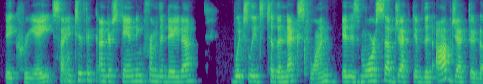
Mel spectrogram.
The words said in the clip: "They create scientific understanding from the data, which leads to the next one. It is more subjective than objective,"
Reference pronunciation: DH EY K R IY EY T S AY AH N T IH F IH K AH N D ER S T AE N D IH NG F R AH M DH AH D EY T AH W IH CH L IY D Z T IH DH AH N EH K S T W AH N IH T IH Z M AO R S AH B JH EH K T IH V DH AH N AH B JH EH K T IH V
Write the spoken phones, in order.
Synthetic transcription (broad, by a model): DH EY K R IY EY T S AY AH N T IH F IH K AH N D ER S T AE N D IH NG F R AH M DH AH D EY T AH W IH CH L IY D Z T IH DH AH N EH K S T W AH N IH T IH Z M AO R S AH B JH EH K T IH V DH AH N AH B JH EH K T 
